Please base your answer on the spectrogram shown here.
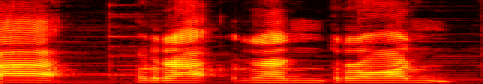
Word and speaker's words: รรรรรร: ชั้น ป 3 เพราะ เห็น ชื่อ แปลก มี รอ เรือ 6 ตัว จึง ถาม น้อง ว่า ชื่อ อ่าน ว่า อย่าง ไร น้อง ก็ บอก ว่า ระ รัน รอน หมาย ถึง ผู้ ที่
